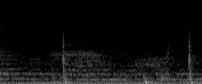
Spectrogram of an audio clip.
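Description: A faint, steady buzzing hum of background noise during a pause in speech, with two faint clicks, one just past halfway and one near the end.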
